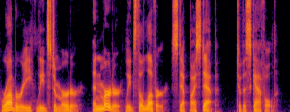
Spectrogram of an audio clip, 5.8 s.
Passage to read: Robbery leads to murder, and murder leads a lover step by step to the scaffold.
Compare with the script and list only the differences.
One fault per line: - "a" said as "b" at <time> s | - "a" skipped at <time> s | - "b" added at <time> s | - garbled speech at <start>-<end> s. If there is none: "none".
- "a" said as "the" at 2.7 s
